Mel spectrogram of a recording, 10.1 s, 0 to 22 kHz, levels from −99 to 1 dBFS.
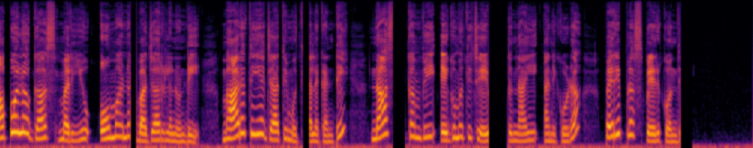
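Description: Speech with five abrupt holes of digital silence, the corrupt frame muted fault: 1.75–1.83 s after "అపోలోగాస్ మరియు ఓమానా", 3.86–4.14 s after "బజారుల నుండి భారతీయ జాతి", 5.25–5.41 s, 6.53–6.78 s, and 9.09–9.26 s after "అని కూడా పెరిప్లస్". Each gap's length fits whole rejected compressed frames, two to five per hole. Unlike concealment, which fills gaps with smeared sound, or a dropout that shifts timing, these holes are pure silence and the speech resumes on schedule.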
